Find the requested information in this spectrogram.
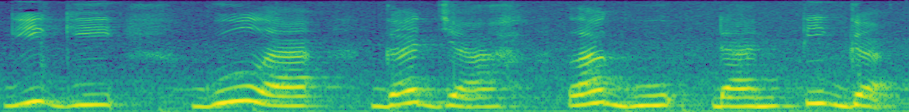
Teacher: G disebut juga konsonan letuk belakang bersuara karena diucapkannya dengan menutup bagian belakang lidah ke langit-langit, lalu dilepaskan · Huruf G termasuk konsonan bersuara. Artinya, saat kita mengucapkannya, pita suara kita ikut bergetar.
